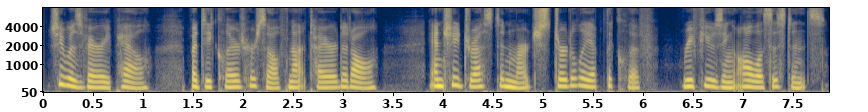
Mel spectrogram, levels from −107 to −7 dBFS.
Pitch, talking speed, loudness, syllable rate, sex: 215 Hz, 175 wpm, -20 LUFS, 5.6 syllables/s, female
